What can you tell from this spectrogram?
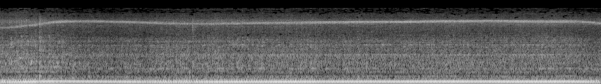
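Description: Nissan Patrol's 4.2-litre turbo engine held at steady raised revs, with a thin, high turbo whistle. The whistle climbs as the revs come up in the first half-second, holds level, and starts to fall as the revs drop right at the end.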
